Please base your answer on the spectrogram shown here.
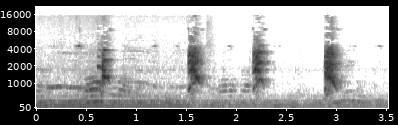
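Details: A Siberian Husky answers a question about a playing card with four crisp, evenly spaced barks, one about every three-quarters of a second, over a steady low hum.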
